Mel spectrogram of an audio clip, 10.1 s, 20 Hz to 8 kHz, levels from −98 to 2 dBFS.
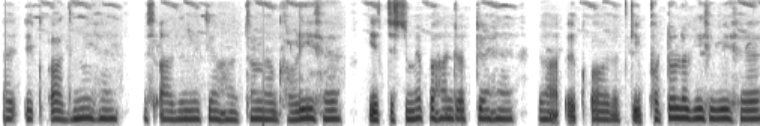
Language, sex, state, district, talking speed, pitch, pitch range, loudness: Hindi, female, Bihar, Jamui, 140 wpm, 205 Hz, 195-210 Hz, -24 LUFS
